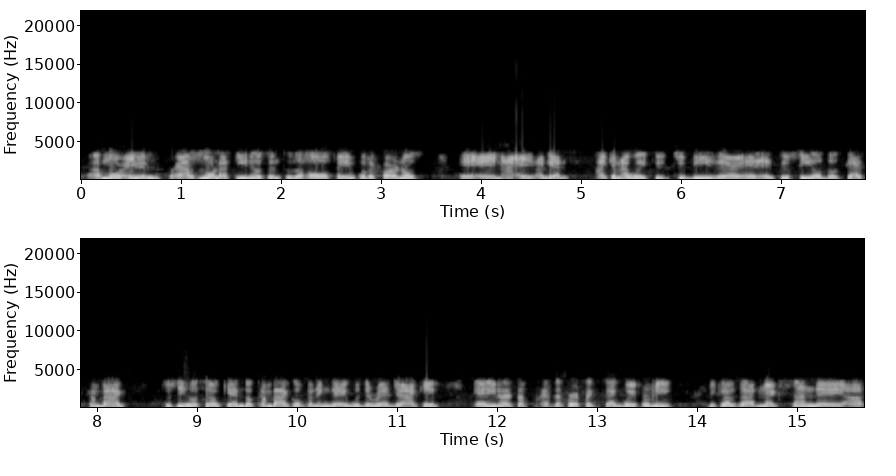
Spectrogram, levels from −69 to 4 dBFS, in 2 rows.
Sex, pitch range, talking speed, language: male, 130-150 Hz, 225 wpm, English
